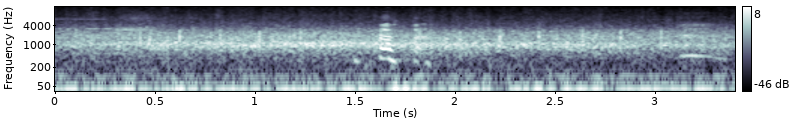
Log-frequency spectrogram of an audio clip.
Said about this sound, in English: the crowd goes wild.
